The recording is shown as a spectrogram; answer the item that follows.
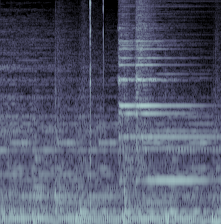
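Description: Background music with two quick clicks just before a second in, then a bright ringing bell chime that fades out: the notification-bell sound effect of a subscribe-button animation.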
